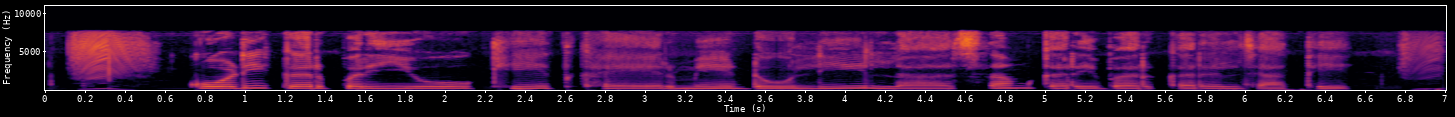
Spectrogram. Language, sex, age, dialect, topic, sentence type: Chhattisgarhi, female, 51-55, Northern/Bhandar, agriculture, statement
